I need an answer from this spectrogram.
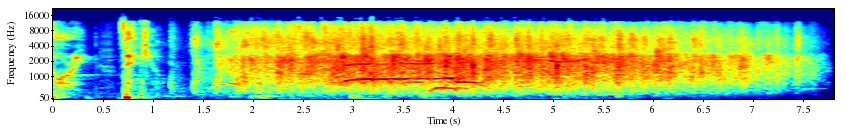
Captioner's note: audience clapping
